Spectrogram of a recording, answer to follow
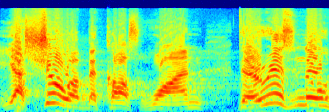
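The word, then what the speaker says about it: ישוע: reason why they say yeshua because one there is no jays in the hebrew grammar joshua is pronounced in hebrew yeshua right yeshua is the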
